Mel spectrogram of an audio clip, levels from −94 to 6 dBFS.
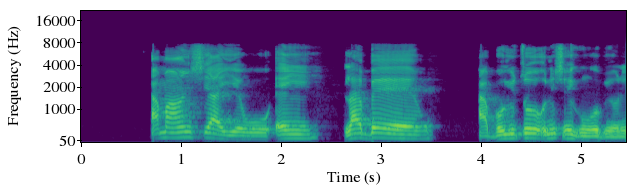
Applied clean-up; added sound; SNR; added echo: none; none; none; none.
